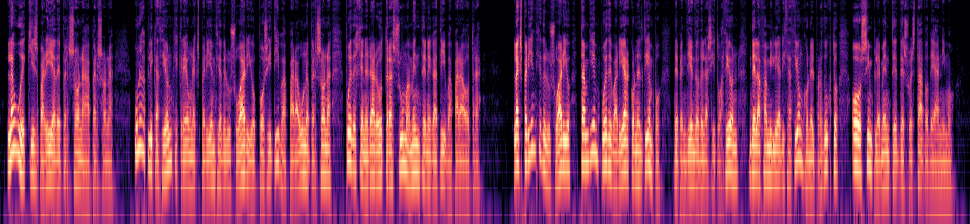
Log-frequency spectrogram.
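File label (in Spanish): e-learning, Spain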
